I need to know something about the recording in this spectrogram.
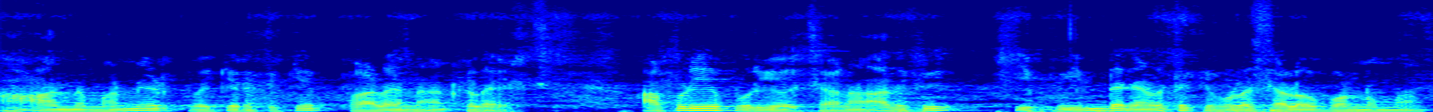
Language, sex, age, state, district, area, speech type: Tamil, male, 45-60, Tamil Nadu, Krishnagiri, rural, spontaneous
